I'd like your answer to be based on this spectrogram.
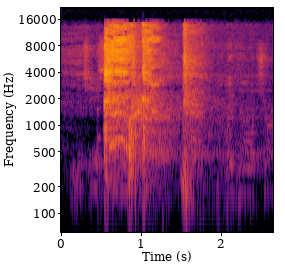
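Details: Dog being filmed: two harsh cough bursts in quick succession, the first longer, in a quiet room.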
